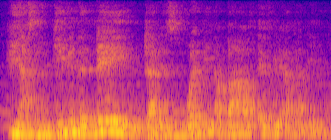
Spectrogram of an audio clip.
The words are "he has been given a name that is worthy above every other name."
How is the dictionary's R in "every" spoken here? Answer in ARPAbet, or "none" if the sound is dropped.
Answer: R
